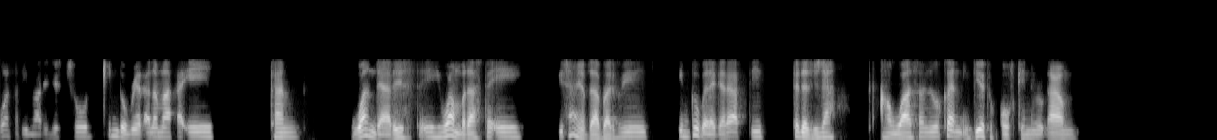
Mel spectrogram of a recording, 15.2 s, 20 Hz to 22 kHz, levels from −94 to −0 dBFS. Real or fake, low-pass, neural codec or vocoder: fake; 3.6 kHz; codec, 16 kHz, 1 kbps, X-Codec, HuBERT features, trained on balanced general audio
